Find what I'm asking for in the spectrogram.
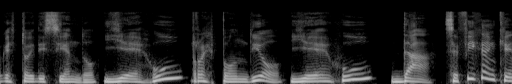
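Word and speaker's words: Yehudá (יהודה): Bueno, si leyéramos en hebreo, entenderíamos que justamente Yehudá, la palabra Yehudá, que dicen Judá en castellano, omitiendo una sílaba, Yehudá tiene al principio el nombre mismo del Señor.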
